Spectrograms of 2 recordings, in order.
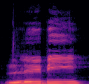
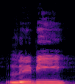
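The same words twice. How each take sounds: The two takes are said the same way.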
